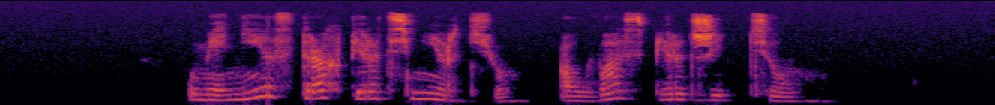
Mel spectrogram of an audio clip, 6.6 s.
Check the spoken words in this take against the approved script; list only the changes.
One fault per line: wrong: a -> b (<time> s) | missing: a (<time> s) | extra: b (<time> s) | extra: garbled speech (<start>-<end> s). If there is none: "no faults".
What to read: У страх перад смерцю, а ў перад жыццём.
extra: мяне (1.4 s)
extra: вас (4.1 s)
